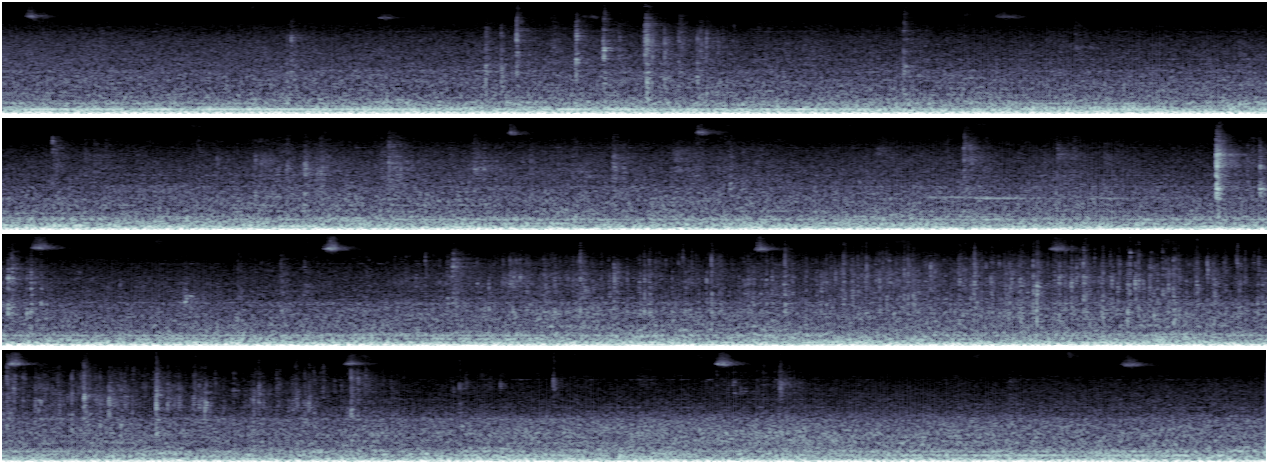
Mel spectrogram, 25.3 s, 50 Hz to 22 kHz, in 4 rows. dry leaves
0:14.4 0:21.2

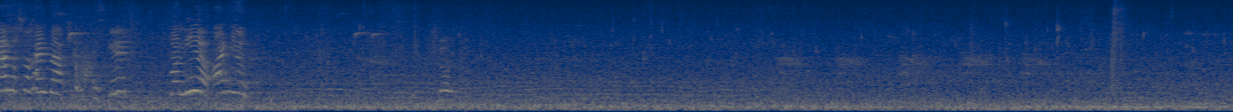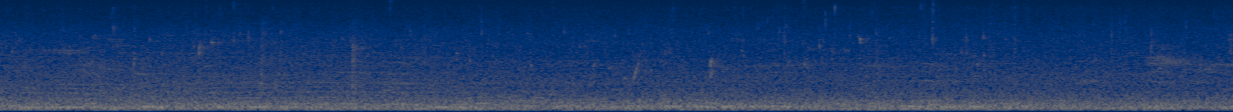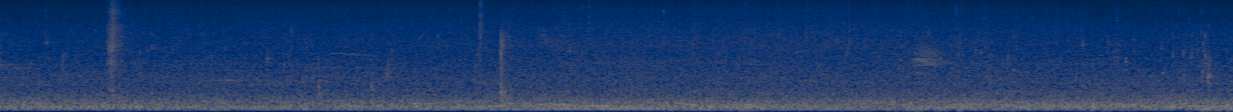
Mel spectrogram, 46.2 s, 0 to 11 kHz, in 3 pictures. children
0:00.0 0:03.4

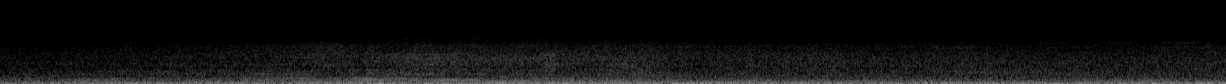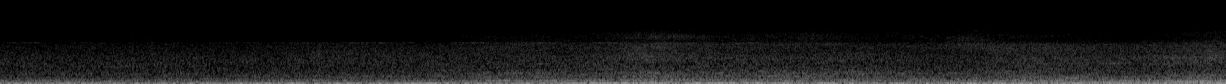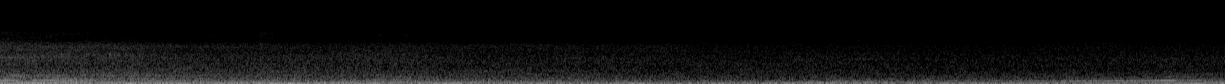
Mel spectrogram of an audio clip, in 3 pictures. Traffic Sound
0:15.6 0:36.7

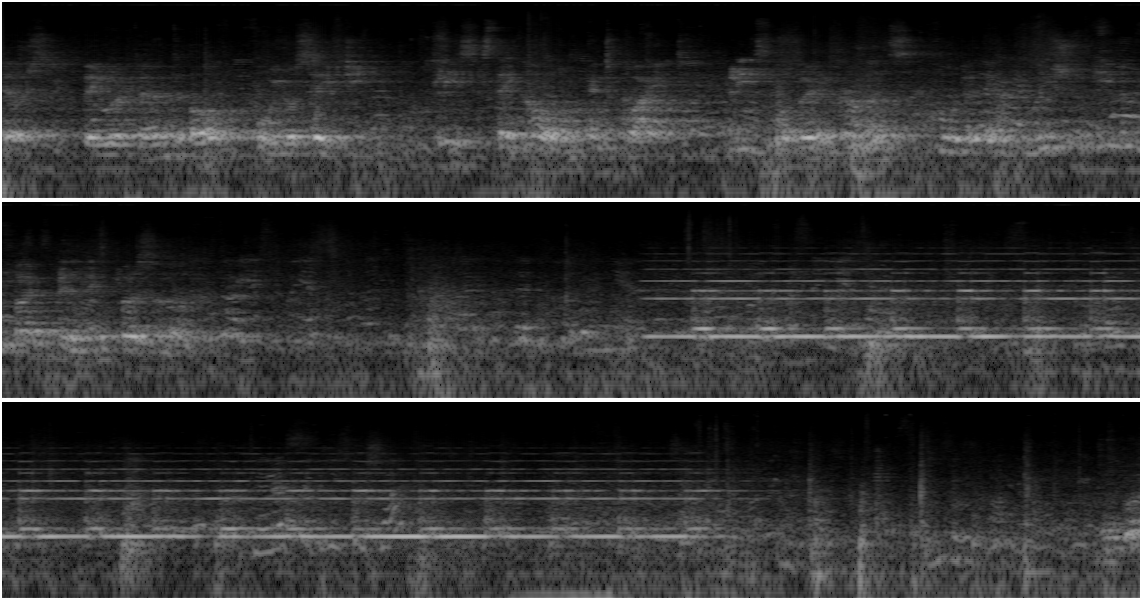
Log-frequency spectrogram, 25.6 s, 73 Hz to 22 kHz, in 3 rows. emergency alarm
0:13.3 0:23.0

